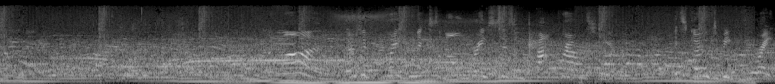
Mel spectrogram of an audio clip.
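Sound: crowd chatter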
